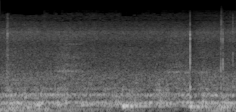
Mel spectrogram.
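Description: Honey bees buzz around an opened hive in a January beehive check in South Carolina, a dense, steady swarm hum that is loud and close, with no speech.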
